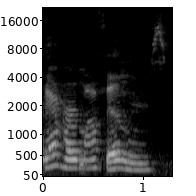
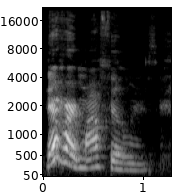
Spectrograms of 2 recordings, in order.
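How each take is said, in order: First: Said in the usual way. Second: "That hurt my feelings" said much louder; louder repeat. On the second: Shown as a demonstration. Preacher repeats it louder for the congregation, louder. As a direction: hit it harder the second time.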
